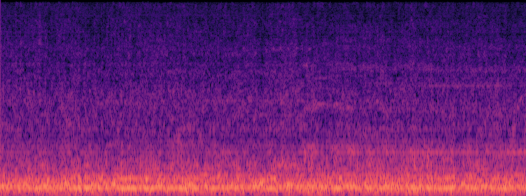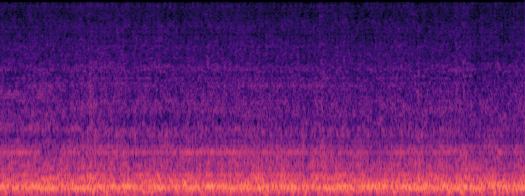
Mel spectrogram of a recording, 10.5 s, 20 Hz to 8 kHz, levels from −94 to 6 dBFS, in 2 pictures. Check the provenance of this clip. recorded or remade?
remade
